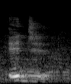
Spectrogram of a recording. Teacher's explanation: If you touch the roof of the mouth with the middle part of the tongue, ij. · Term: Jim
